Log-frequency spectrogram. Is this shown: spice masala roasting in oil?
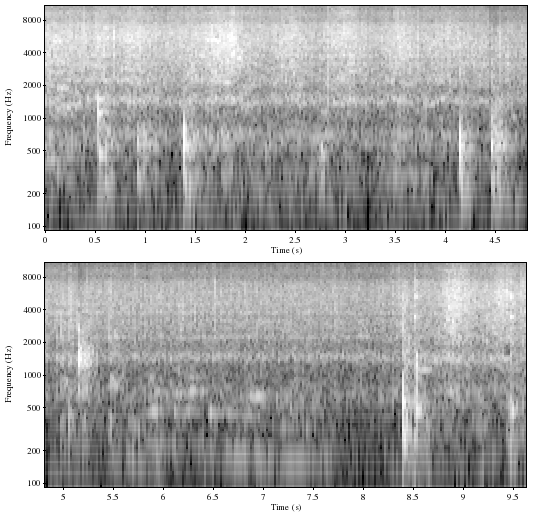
yes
